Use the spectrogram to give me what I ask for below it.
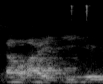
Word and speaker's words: Lieu: It's LIEU, like lieutenant.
